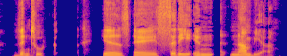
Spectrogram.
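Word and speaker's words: Windhoek: these uh the the the Mark is actually pronounced uh vuk vuk is a city in nambia sry nam Namibia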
